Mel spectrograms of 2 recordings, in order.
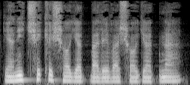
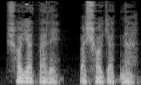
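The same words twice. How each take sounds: First: "شاید بله و شاید نه" echoed as a question; puzzled echo question. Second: Low, soft noncommittal reply; evasive answer. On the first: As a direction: query "شاید بله و شاید نه", asking what it means. Puzzled echo of the evasive answer. («شاید بله و شاید نه» با لحن پرسشی) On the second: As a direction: leave it open, quietly. Evasive answer, then echoed as question. (جواب سربسته با صدای آرام) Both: A narrator's reading.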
